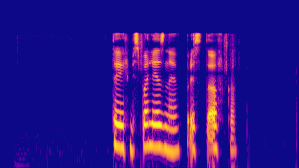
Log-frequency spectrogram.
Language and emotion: Russian, sad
